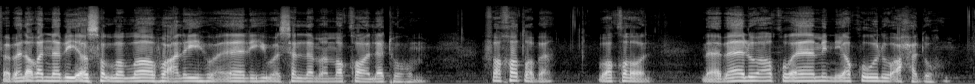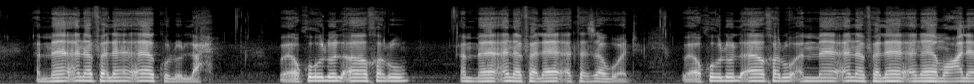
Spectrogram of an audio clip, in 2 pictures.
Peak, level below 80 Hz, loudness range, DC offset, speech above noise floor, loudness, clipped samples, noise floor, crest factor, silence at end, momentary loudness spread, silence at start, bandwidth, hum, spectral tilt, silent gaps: 0 dBFS; -52 dBFS; 4 LU; 0.6%; 32 dB; -14 LUFS; under 0.1%; -45 dBFS; 14 dB; 0 s; 11 LU; 0 s; 16 kHz; none; -5 dB/octave; none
